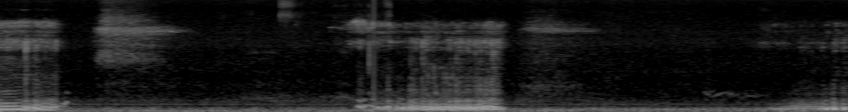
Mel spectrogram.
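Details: Female dog snoring in sleep, recorded close up next to the owner's ears: low, soft rumbling snores with quiet breathing between them.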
